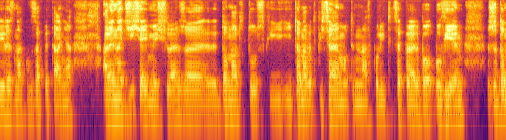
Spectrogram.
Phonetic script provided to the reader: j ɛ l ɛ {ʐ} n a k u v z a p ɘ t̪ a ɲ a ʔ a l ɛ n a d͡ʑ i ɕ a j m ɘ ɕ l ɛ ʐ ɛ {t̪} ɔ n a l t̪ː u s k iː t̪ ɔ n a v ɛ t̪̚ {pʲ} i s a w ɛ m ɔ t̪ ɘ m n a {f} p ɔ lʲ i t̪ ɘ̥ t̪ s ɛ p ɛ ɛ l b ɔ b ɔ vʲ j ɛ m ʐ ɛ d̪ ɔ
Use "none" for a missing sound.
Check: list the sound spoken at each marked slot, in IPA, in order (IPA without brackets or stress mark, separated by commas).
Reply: z, d̪, pʲ, f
